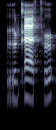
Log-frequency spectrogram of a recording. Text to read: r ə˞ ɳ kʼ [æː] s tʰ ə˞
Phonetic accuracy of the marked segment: correct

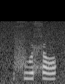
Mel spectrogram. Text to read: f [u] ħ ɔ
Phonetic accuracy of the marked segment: correct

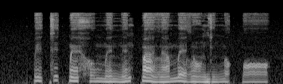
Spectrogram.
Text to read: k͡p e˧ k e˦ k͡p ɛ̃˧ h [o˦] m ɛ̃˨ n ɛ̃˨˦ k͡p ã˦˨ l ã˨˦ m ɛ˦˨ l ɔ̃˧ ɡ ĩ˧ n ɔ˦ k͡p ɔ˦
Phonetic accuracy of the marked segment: incorrect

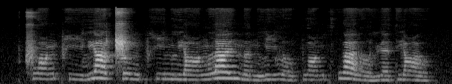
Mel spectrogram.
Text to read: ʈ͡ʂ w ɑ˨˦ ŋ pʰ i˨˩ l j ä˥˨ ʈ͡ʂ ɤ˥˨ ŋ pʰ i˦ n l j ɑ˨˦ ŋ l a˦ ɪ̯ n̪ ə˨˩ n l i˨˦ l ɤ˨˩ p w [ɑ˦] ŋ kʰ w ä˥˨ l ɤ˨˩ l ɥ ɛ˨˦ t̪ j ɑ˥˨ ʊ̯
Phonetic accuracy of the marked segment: incorrect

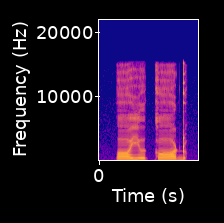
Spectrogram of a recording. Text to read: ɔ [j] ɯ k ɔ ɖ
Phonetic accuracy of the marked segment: correct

